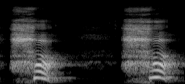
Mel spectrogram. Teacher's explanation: ഈ ഹ വരുന്നത് തൊണ്ടയുടെ അങ്ങേയറ്റം തൊണ്ടക്കുഴിയിൽ നിന്നുമാണ്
